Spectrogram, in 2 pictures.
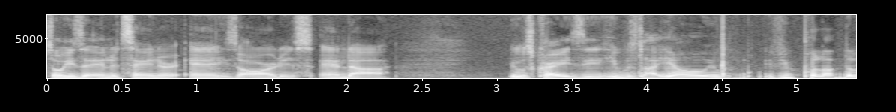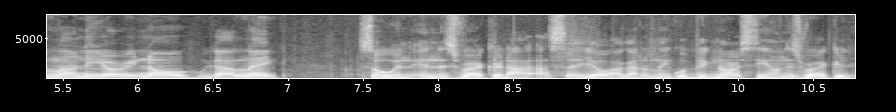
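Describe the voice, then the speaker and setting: In a New York accent, a man with a very deep, low pitch talks very fast with very wide pitch swings. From New York, Queens (East Elmhurst). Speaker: rapper. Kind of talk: casual interview chat. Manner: animated.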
